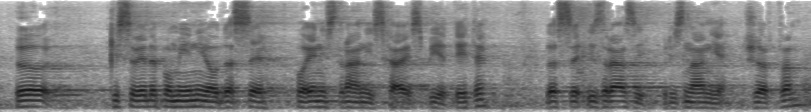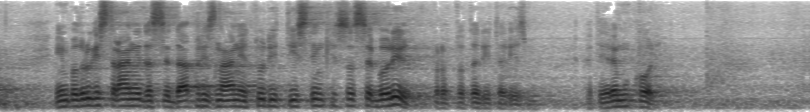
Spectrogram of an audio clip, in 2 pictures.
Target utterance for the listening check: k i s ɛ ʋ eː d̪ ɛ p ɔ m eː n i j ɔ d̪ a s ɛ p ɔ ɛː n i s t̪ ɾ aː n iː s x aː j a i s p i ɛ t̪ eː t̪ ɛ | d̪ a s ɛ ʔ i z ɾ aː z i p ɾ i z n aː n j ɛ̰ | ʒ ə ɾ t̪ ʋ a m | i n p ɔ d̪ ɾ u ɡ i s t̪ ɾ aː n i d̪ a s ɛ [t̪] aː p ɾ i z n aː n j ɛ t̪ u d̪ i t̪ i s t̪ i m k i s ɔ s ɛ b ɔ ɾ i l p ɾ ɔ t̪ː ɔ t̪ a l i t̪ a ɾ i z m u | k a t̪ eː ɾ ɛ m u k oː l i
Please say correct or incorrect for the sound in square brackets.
incorrect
